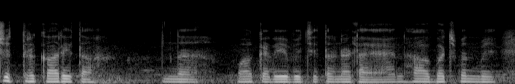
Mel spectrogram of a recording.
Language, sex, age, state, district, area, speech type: Sindhi, male, 45-60, Delhi, South Delhi, urban, spontaneous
